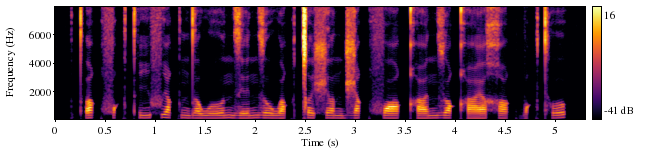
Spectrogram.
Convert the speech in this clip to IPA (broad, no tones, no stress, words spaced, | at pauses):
tʼʌqfəq tʼi fiːqndʌwʊː nzɪ nzʊwʊqǀə ʃʌnd͡ʒɛqfɒ qʰə nzuqʰæ χɑqbʊqtʰʊ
